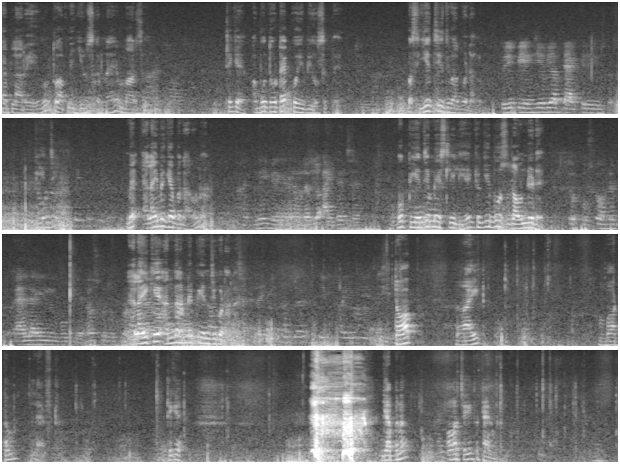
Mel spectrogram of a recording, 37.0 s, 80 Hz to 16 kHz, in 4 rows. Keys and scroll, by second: 30.3 ctrl+s, 31.4 alt+Tab, 36.0 ctrl+s, 36.3 alt+Tab.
